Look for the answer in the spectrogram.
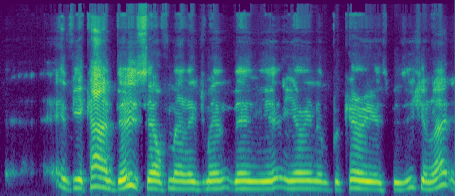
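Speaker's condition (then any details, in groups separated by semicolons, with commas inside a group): Cerebral palsy; uses wheelchair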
